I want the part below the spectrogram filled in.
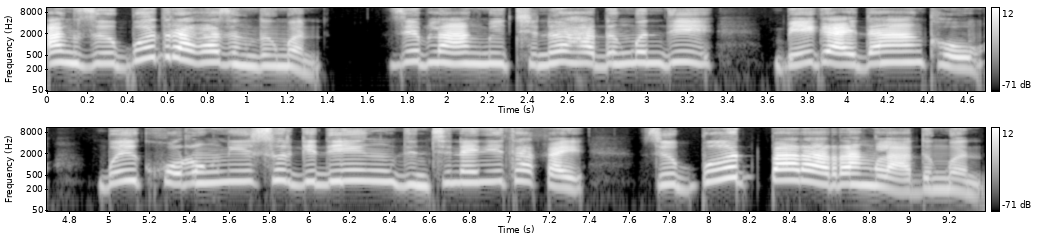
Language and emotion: Bodo, angry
